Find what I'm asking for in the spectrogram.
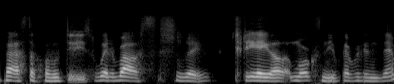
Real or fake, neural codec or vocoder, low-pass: fake; codec, 16 kHz in and 24 kHz out, 0.4 kbps, LongCat-Audio-Codec, four codebook decoder; 9.9 kHz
